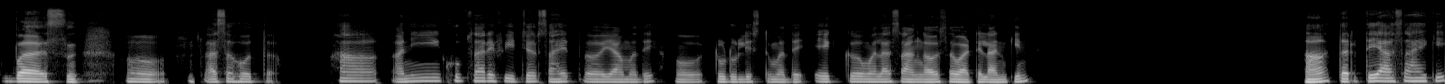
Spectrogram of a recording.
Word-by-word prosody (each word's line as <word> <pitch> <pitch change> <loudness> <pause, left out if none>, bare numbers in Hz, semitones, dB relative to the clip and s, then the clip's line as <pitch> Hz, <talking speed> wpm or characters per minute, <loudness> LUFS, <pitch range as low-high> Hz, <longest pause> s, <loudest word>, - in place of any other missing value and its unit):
बस 130 -2 +6 0.6
अ, 130 - 0 0.8
असं 125 +2 -1
होतं. 125 -1 -3 0.7
हां 145 -1 -1 0.2
आणि 155 +5 -1
खूप 155 -1 -6
सारे 150 0 +1
फीचर्स 135 -2 -3
आहेत 125 +1 -3
अ, 120 -1 0
यामध्ये 115 +1 -2 0.2
अ, - - -2 0.3
टू-डू 120 -1 0
लिस्टमध्ये. 115 -1 -3
एक 125 -1 -3
मला 125 0 +1
सांगावसं 120 0 +1
वाटेल 115 0 +2
आणखीन. 115 +5 +1 2.8
हां. 125 +6 +7
तर 130 0 +5
ते 145 +1 +6
असं 145 +1 +2
आहे 150 0 +3
की 165 +3 -2
125 Hz, 110 wpm, -24 LUFS, 120-145 Hz, 2.8 s, हां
